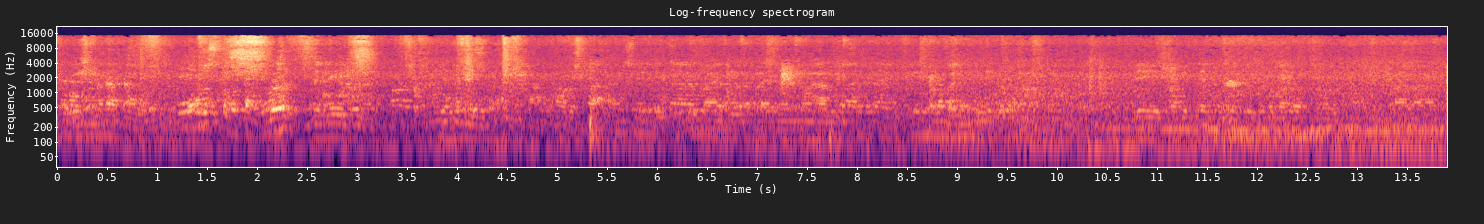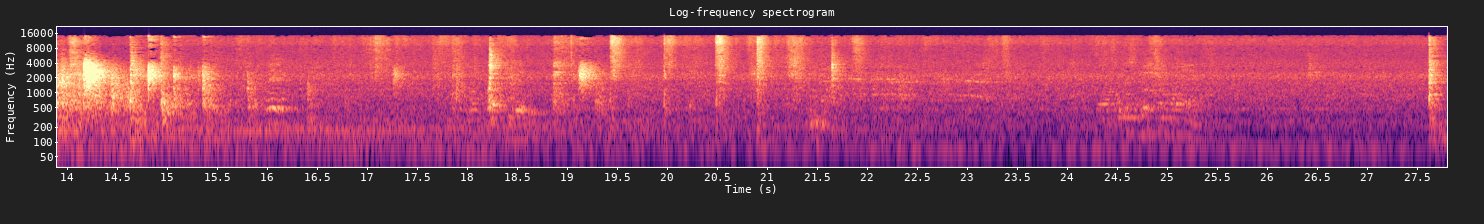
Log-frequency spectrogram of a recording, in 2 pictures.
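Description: Young men chat nearby.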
